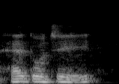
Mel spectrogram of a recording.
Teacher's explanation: sound with e so we have to read hedo d but the d sound here changes to j sound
